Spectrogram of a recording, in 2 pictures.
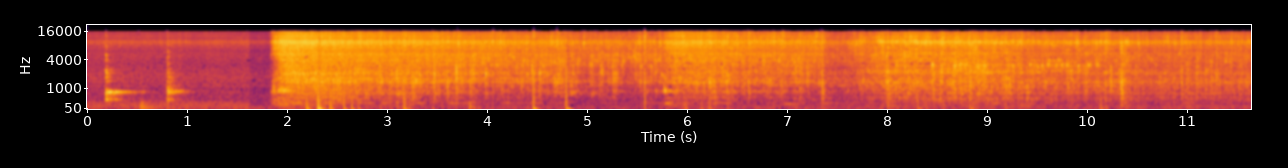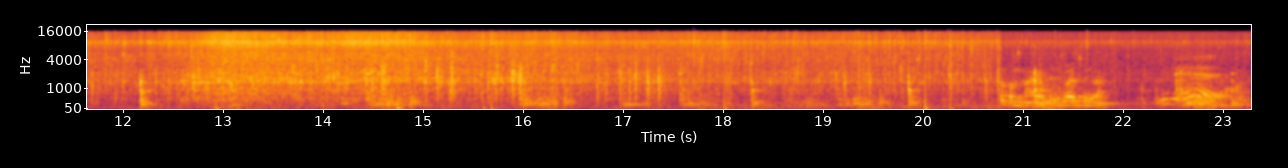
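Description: Peeled garlic cloves and curry leaves sizzling loudly in hot oil in a nonstick pan, the sizzle starting suddenly about two seconds in, with a spatula clicking and stirring through it. The sizzle drops away sharply near the end.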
